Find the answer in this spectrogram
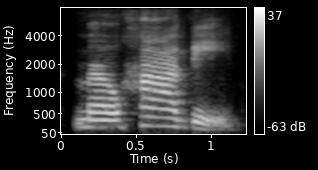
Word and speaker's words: Mojave: when a text is telling you how to pronounce the word mohavi it is north america's smallest desert it lies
